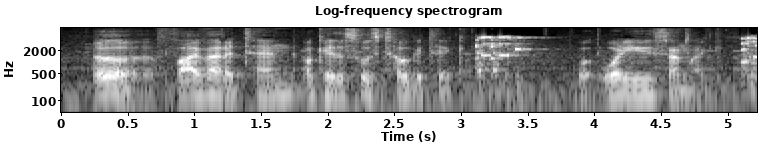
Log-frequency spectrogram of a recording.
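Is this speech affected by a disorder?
No.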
